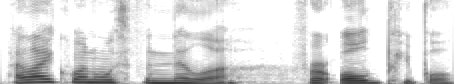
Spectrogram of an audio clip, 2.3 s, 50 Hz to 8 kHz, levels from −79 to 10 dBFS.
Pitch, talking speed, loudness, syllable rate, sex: 215 Hz, 210 wpm, -16 LUFS, 6.4 syllables/s, female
